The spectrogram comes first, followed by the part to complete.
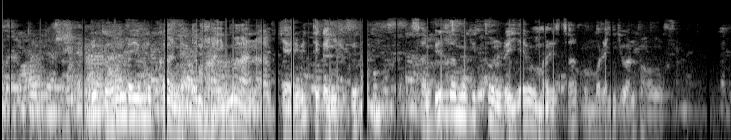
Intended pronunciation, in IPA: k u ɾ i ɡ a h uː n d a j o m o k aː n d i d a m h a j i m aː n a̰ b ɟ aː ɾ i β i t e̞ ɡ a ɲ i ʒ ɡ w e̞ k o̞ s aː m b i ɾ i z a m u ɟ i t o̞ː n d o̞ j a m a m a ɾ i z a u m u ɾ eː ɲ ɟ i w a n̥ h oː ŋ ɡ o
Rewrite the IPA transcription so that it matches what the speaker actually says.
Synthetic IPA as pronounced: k u ɾ i ɡ a h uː n d a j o m u k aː n d i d a m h a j i m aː n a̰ b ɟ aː ɾ i β i t e̞ ɡ a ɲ i ʒ ɡ w e̞ k o̞ s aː m b i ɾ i z a m u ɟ i t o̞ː n d o̞ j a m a m a ɾ i z a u m u ɾ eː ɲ ɟ i w a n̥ h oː ŋ ɡ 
